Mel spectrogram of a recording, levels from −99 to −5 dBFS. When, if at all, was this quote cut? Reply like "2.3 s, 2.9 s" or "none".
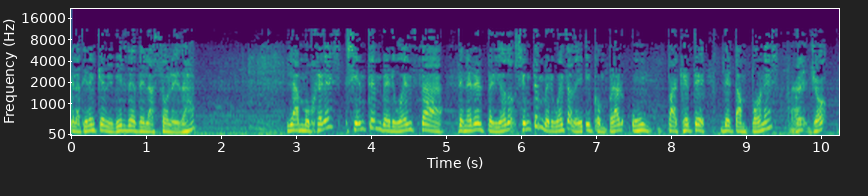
5.1 s, 6.8 s, 8.5 s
